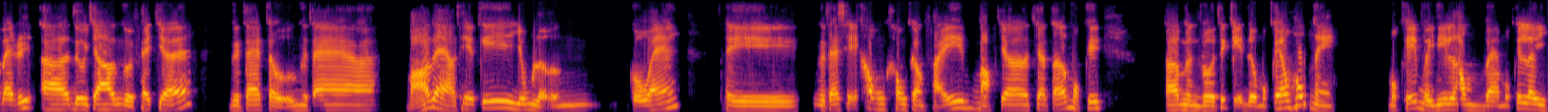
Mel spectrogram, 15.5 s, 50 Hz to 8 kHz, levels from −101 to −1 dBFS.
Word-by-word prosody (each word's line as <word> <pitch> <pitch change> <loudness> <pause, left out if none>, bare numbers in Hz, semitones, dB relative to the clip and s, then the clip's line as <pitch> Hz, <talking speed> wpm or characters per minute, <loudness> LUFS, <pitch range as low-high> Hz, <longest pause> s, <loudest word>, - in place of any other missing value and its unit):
baris 155 +7 +2
a, 135 -1 +4
đưa 140 +1 +1
cho 135 0 +5
người 130 -4 0
pha - - +3
chế, 300 0 +3 0.4
người 125 -1 -4
ta 130 0 +2
tự - - +2 0.2
người 120 -1 -6
ta 130 0 +1 0.5
bỏ - - +4
vào - - +3
theo 430 - -3
cái 350 -1 +1
dung 140 - -1
lượng 245 +3 -4 0.4
của 120 - -1
quán, 130 - +1 0.5
thì 115 -1 -1 0.2
người 125 -2 -5
ta 135 +2 +1
sẽ 140 - -5
không 140 -2 -1
không 140 0 -2
cần 120 - +1
phải 175 +2 +1 0.2
bọc - - +2
cho 130 -1 +2
cho - - +1
tớ - - +1
một 155 - -3
cái 165 0 -1 0.6
ờ, 125 +1 +4
mình 125 -3 -2
vừa 120 0 +3
tiết - - -3
kiệm 405 +1 -1
được 465 +1 +1
một - - -8
cái 170 - +4
ống 175 +1 +4
hút 240 +3 +2
nè, 115 -1 -2 0.6
một - - -4
cái 170 - 0
bì 125 -6 -1
ni 135 +2 0
lông 135 -3 +1
và 120 -1 +1
một - - -8
cái 160 - +1
ly. 140 -4 +3
135 Hz, 210 wpm, -23 LUFS, 125-170 Hz, 0.6 s, cho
